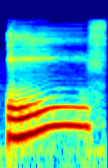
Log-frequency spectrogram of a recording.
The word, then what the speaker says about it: effrayant: Effrayant, okay, so final T not pronounced, and then you get effrayant, okay, effrayant.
